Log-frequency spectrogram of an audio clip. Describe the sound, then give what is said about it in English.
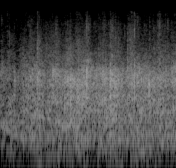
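A crowd at a Salt Comedy show applauds the band steadily, dense clapping at an even level from start to finish with no voices breaking through. “All right, you guys, let's give it up for the band, huh?”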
